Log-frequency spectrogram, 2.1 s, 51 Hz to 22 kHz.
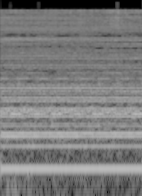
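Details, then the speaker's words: Hydraulic pump running under normal conditions before any inlet restriction, with inlet vacuum of 3 inHg and system pressure around 310 psi; loud steady hum with an even whine, no crackle or rattle, no cavitation. "Prior to creating an inlet restriction on this pump, let's get a few background readings while the pump is operating under normal working conditions."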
